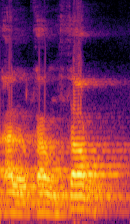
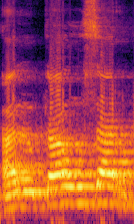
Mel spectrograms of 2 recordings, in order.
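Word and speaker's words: الكوثر: Ini rohnya harus dibaca tebal. Al-kautsar, bukan al-kautsar, bukan al-kautsar, bukan al-kautsar. Saw, ro ri ru baw, ro ri ru baw, saw. Harus seperti itu, ditebalkan biar bacaan kita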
